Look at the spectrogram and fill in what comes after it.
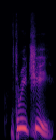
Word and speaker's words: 3Chi: 3Chi, it rhymes, is the industry leader in Delta-8 THC products.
